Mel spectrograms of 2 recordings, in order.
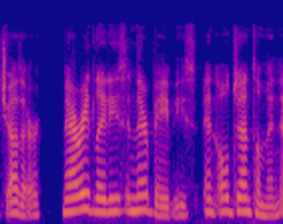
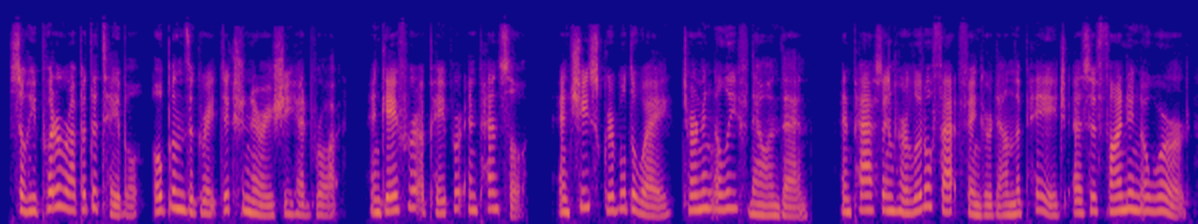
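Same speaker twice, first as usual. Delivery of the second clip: ordinary delivery, nothing marked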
